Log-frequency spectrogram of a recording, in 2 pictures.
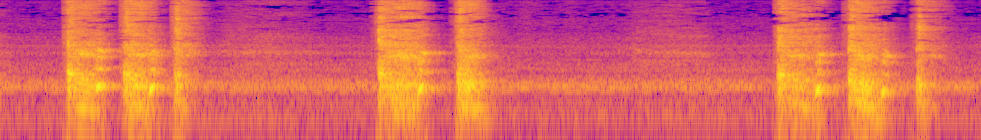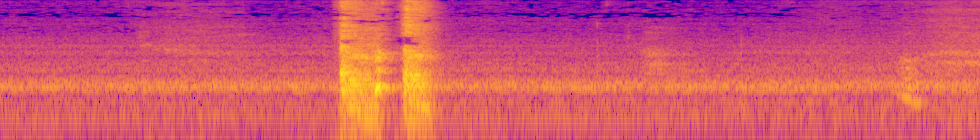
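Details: Girl coughing: four bouts of a child's cough, mostly in pairs, about nine coughs in total with quiet pauses between.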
